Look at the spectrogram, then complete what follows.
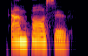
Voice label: "impassive", Indian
